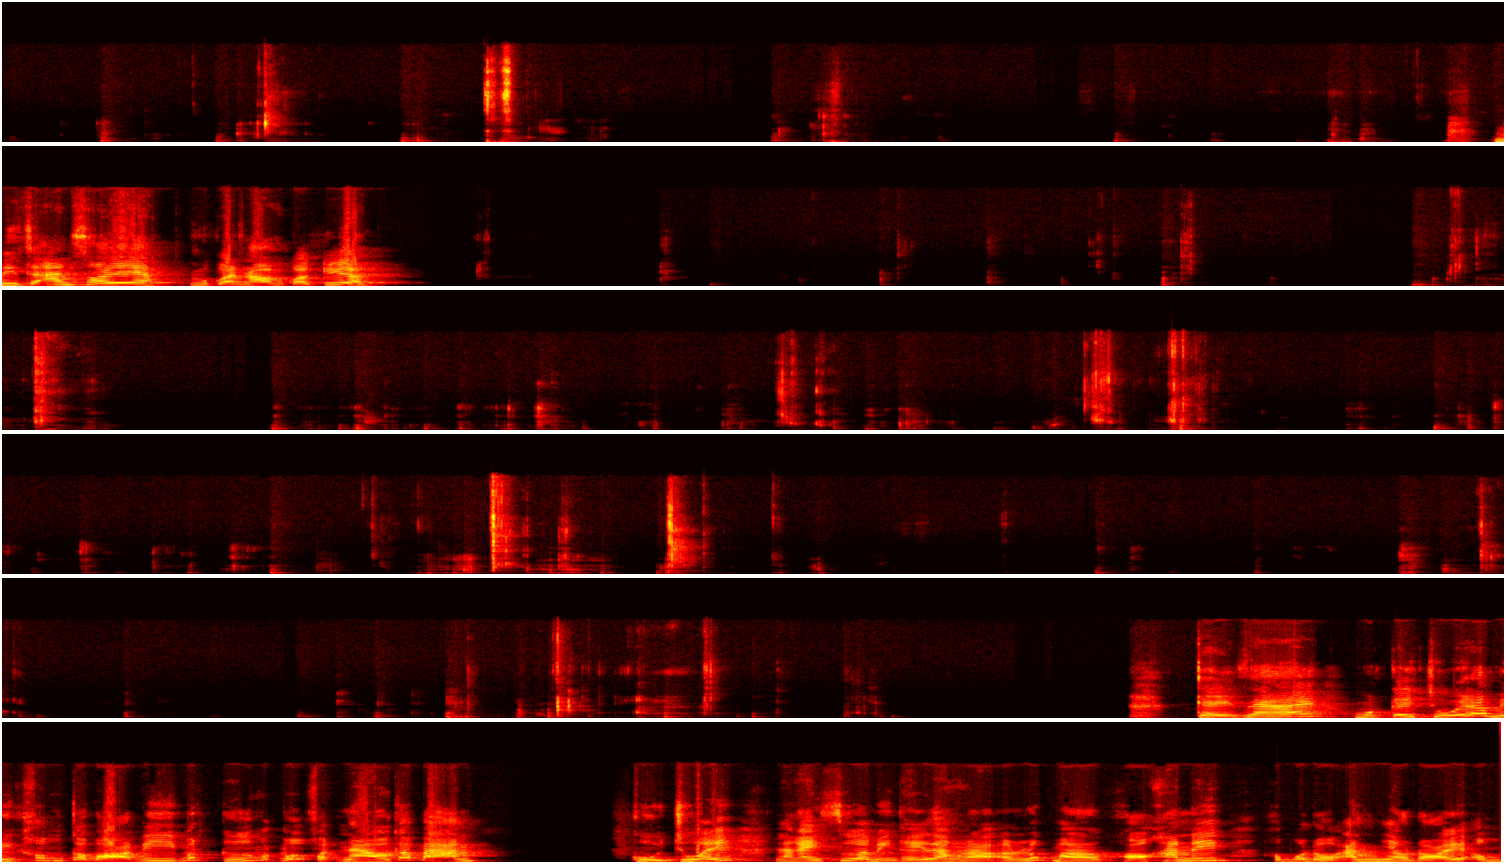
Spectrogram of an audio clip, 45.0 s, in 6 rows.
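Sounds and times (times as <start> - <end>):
person chewing banana: 0.0 - 3.2, 10.8 - 15.7, 16.3 - 34.7.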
